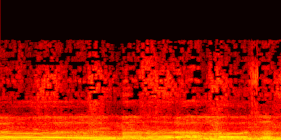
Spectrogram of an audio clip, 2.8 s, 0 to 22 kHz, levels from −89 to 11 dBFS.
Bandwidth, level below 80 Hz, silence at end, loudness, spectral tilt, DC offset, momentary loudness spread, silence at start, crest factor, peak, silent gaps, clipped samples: 16 kHz; -30 dBFS; 0 s; -21 LUFS; -5.5 dB/octave; under 0.1%; 2 LU; 0 s; 12 dB; -10 dBFS; none; under 0.1%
